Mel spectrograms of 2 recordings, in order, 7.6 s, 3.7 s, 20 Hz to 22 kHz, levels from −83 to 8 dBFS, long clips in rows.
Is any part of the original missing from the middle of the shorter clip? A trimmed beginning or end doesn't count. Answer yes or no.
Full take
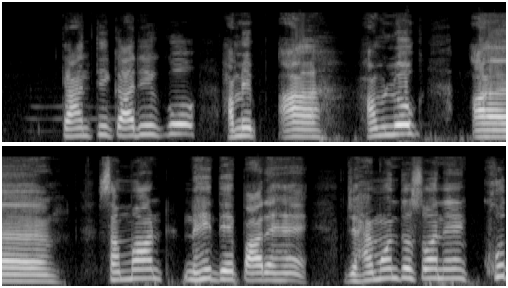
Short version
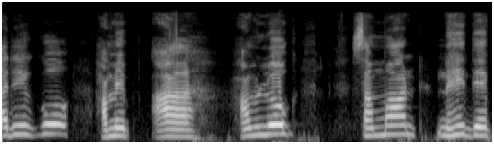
yes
